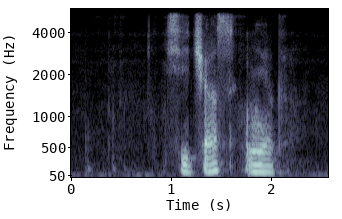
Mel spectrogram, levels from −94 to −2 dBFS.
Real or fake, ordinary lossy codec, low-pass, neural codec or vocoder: fake; none; 5.4 kHz; codec, 24 kHz, 3 kbps, HILCodec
